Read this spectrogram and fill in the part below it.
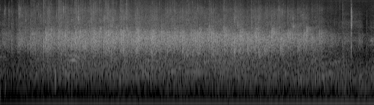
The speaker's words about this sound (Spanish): ¿Cuántos pueden darle un aplauso al Señor por eso?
